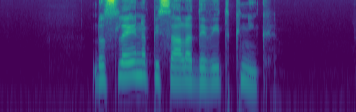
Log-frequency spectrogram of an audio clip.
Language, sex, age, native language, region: Slovenian, female, 30-49, Slovenian, Southeast Slovenia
